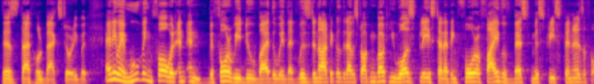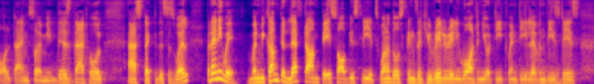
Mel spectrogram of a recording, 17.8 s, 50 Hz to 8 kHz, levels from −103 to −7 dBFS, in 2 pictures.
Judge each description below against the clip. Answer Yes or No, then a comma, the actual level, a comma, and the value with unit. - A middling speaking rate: No, fast, 255 wpm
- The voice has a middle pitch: No, low, 130 Hz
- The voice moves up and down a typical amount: Yes, average, 3.0 semitones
